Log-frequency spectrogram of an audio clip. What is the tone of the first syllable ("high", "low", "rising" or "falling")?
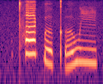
high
